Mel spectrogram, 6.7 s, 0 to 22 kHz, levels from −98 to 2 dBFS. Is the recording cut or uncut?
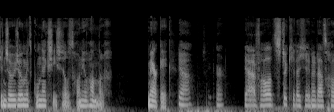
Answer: uncut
